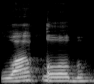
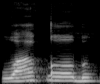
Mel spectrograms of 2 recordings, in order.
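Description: First: The word ends on a stopped consonant. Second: The same.

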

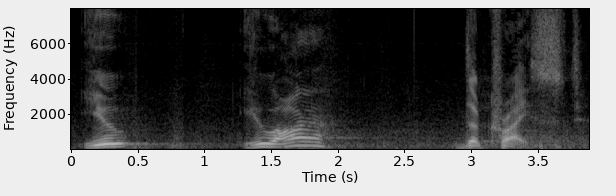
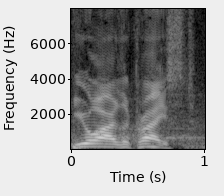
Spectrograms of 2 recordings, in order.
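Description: First: It is said hesitantly, with halting pauses. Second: It is said smoothly, with sure confidence.

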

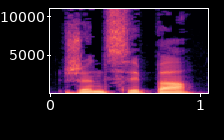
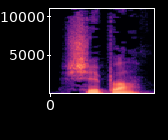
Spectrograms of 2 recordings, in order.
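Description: First: Every syllable is pronounced in full. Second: Sounds are dropped and run together.

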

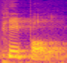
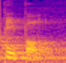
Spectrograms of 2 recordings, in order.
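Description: First: The p sound is native English. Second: The p sound is Bengali-style. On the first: The speaker calls it right. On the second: The speaker calls it wrong.

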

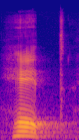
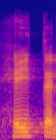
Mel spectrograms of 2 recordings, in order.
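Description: First: The vowel is a steady long e. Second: The vowel glides from e to i. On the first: The speaker calls it right. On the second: The speaker calls it wrong.

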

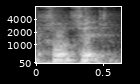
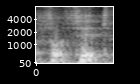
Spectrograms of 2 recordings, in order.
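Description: First: The stress is on the first syllable. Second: The stress is on the second syllable. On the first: It is used as a noun. "名词是念forfeit" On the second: It is used as a verb. "动词啊一般念啊forfeit"

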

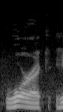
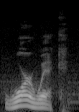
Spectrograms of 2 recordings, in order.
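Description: First: The second w sound is pronounced. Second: The second w sound is pronounced.

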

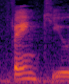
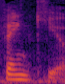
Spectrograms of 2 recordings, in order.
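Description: First: The word begins with an f sound. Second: The word begins with a th sound. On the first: The speaker calls it wrong. "make a F sound. ... It is not thank you" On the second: The speaker calls it right. "It is thank you"

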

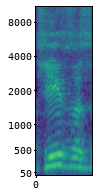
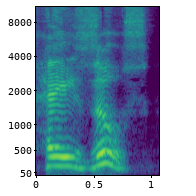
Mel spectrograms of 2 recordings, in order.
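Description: First: The name is pronounced the English way. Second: The name is pronounced the Spanish way.

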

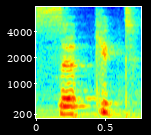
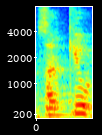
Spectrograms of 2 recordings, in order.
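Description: First: The second syllable sounds like kit. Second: The second syllable sounds like kyoot. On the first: The speaker calls it right. "Actually ಇದೇನಿದು" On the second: The speaker calls it wrong. "ಕನ್ನಡದಲ್ಲಿ ಸರ್ಕ್ಯೂಟ್ ಅಂತ ಹೇಳ್ತಾರೆ"

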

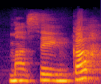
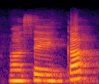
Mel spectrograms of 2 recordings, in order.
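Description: No difference in how they are said.

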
